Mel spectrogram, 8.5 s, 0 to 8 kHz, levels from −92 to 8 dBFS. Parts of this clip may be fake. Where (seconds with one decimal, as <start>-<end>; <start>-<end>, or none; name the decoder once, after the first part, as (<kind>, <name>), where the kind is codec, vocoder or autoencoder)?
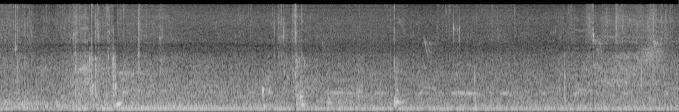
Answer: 1.4-2.1 (autoencoder, DAC-VAE); 3.5-5.1; 5.6-6.4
